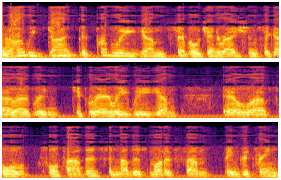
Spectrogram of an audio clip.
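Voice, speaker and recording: A man with an Australian accent and fairly high pitch speaks at a moderate pace with fairly even intonation and very even loudness, with noticeable background noise behind him. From Australia (Victoria, Kilmore East). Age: 70s. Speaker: farmer. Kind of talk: radio interview. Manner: halting, many fillers.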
